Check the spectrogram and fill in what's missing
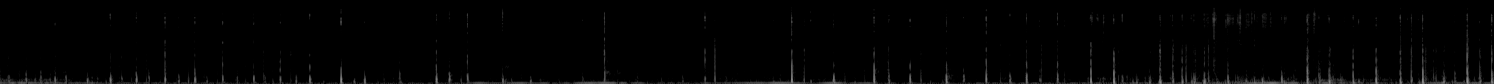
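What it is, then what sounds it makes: Plastic ping pong balls. Two small hollow white plastic table tennis balls with printed logos, one held in each hand, are tapped and clicked with fingernails. Dozens of sharp, dry, very short clicks come in an irregular, quickening rhythm over a steady low hum, with the clicks reaching into bright high tones.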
